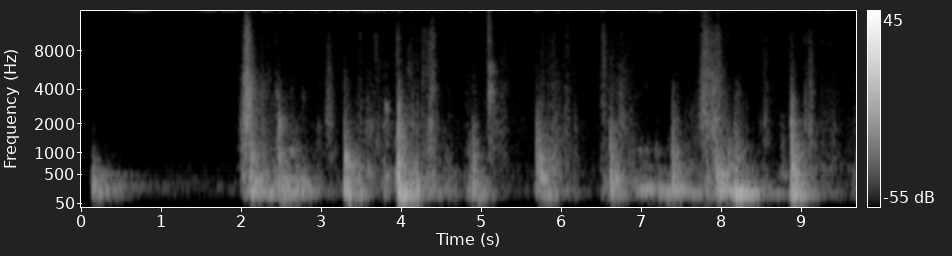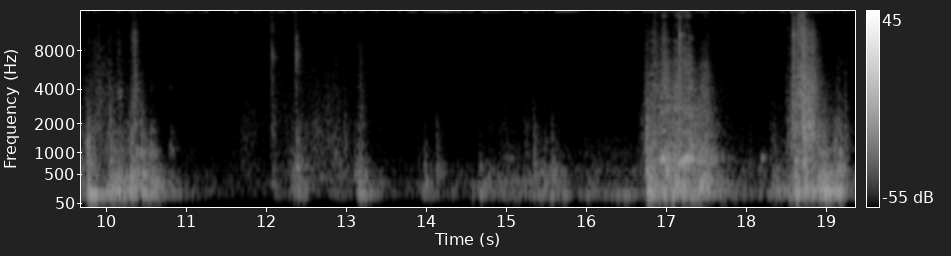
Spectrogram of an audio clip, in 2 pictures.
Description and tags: Walking on Metal Floor
Walking in Elevator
